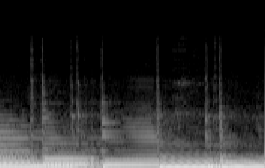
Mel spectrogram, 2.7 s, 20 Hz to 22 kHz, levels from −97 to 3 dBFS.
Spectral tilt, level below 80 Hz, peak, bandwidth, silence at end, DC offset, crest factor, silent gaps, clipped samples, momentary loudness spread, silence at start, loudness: -13.5 dB/octave; -18 dBFS; -8 dBFS; 1.4 kHz; 0 s; under 0.1%; 10 dB; none; under 0.1%; 5 LU; 0 s; -19 LUFS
